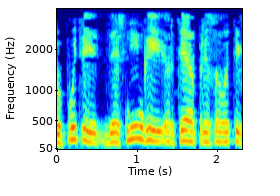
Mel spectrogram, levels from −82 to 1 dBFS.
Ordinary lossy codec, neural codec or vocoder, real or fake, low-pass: MP3, 16 kbps; none; real; 3.6 kHz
